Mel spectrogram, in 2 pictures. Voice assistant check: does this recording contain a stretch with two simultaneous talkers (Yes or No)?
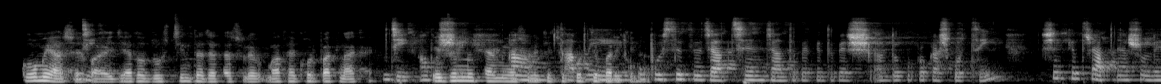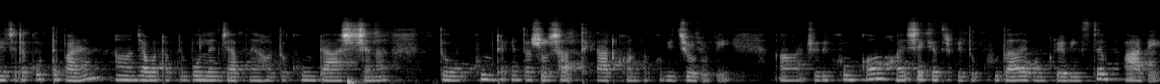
Yes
